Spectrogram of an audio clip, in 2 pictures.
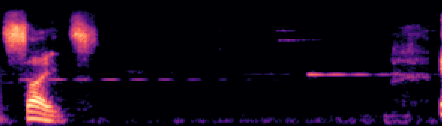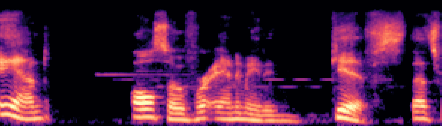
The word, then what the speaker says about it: GIF: know where i stand in my politics it's pronounced gif and worse than that it's okay to put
